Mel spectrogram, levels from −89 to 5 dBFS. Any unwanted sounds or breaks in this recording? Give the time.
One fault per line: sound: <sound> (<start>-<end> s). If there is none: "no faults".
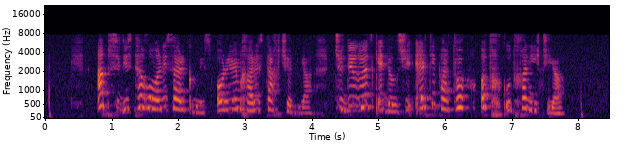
sound: dropout (7.4-7.5 s)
